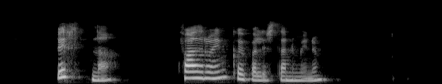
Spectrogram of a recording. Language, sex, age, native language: Icelandic, female, 20-29, Icelandic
